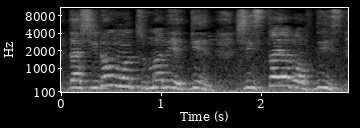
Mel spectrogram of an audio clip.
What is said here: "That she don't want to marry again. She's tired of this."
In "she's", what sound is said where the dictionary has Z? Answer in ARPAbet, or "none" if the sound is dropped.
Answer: S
